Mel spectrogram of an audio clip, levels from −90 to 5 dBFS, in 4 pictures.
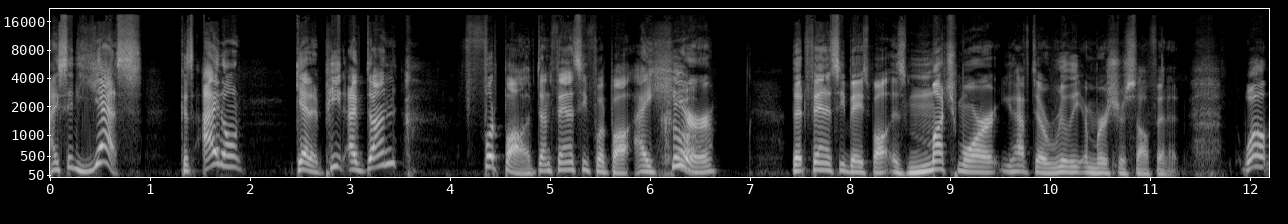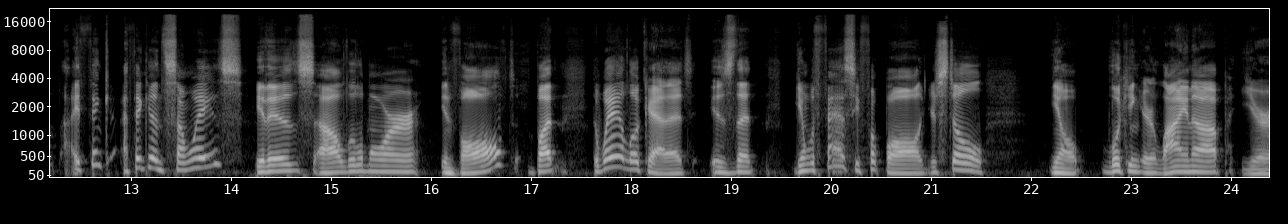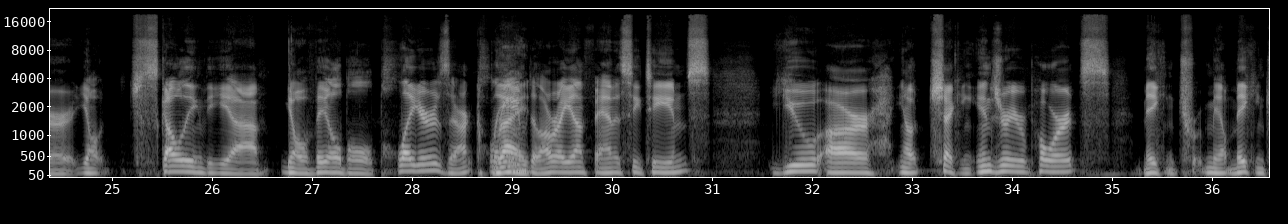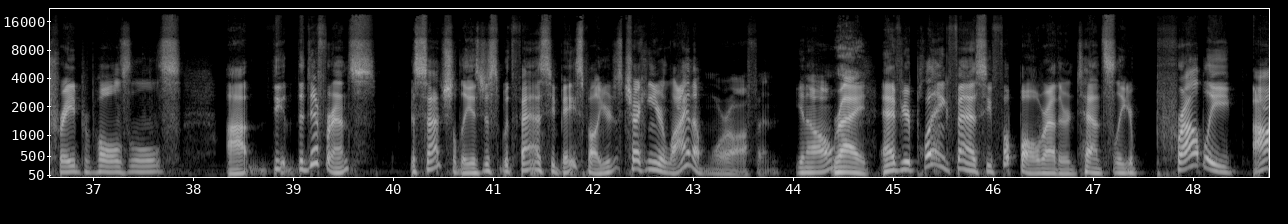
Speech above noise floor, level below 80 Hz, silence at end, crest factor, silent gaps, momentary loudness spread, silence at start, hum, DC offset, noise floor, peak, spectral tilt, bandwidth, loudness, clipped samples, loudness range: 38 dB; -64 dBFS; 0 s; 26 dB; none; 11 LU; 0 s; none; under 0.1%; -65 dBFS; -2 dBFS; -3.5 dB/octave; 19.5 kHz; -27 LUFS; under 0.1%; 5 LU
